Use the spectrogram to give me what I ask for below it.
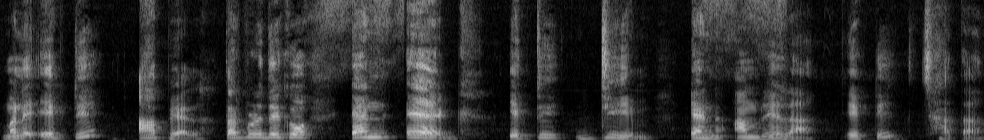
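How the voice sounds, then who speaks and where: A man's voice: fairly high pitch, darkish tone. A man teaching an online grammar lesson, explaining step by step and asking his students questions.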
